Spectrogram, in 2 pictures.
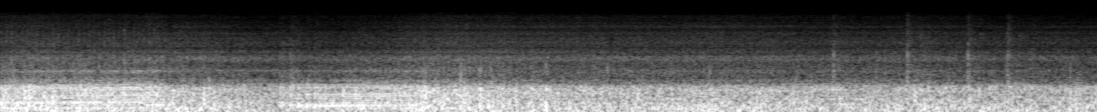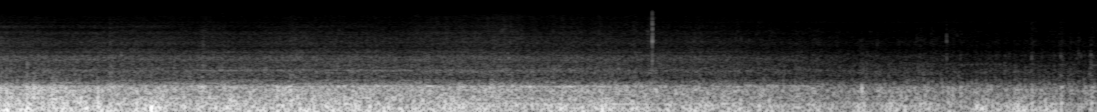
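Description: A dirt bike engine revs loudly up close, rising and falling in pitch.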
